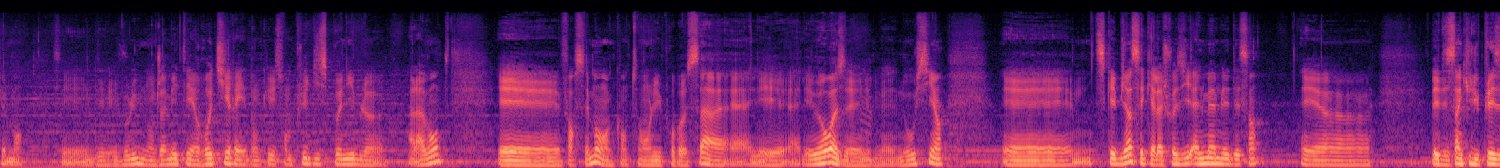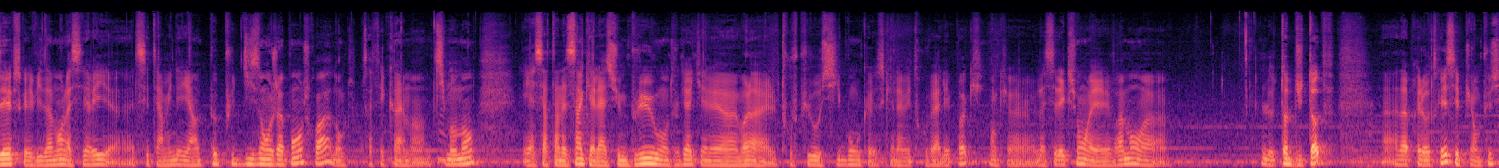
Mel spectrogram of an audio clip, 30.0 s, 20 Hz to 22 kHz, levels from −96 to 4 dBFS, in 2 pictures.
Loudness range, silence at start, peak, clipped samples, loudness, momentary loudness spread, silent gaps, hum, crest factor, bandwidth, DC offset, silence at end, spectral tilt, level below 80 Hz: 5 LU; 0 s; 0 dBFS; under 0.1%; -19 LUFS; 13 LU; none; none; 18 dB; 16 kHz; under 0.1%; 0 s; -6 dB/octave; -48 dBFS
